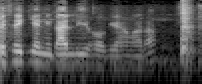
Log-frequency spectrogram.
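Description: A hammer taps on metal.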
